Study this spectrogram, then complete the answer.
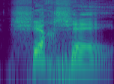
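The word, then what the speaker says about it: chercher: the next one is shershei i like it because it's got all those sounds in it chch cha cha it's very soft sounding verb and it means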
